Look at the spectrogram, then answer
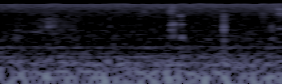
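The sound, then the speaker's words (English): Soft chewing sounds of a person eating a bite of pie just out of the oven, with small wet clicks and faint crunches, a steady mouth-full mastication with no talking. “I'm still chewing.”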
